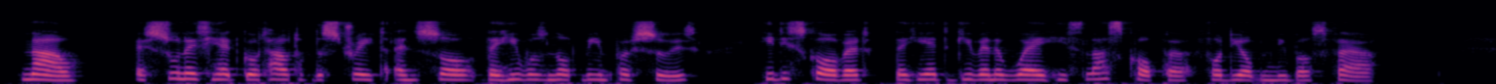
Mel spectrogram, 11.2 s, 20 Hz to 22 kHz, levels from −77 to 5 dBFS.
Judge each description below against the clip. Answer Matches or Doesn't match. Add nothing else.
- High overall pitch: Matches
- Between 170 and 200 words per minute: Matches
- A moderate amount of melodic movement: Doesn't match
